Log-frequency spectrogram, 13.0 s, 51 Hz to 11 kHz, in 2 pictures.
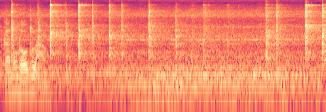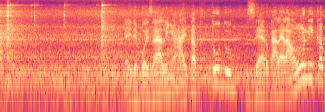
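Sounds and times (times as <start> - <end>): steady low hum: 0.0 - 13.0
hammer striking metal: 0.2 - 4.6, 5.3 - 7.9.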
